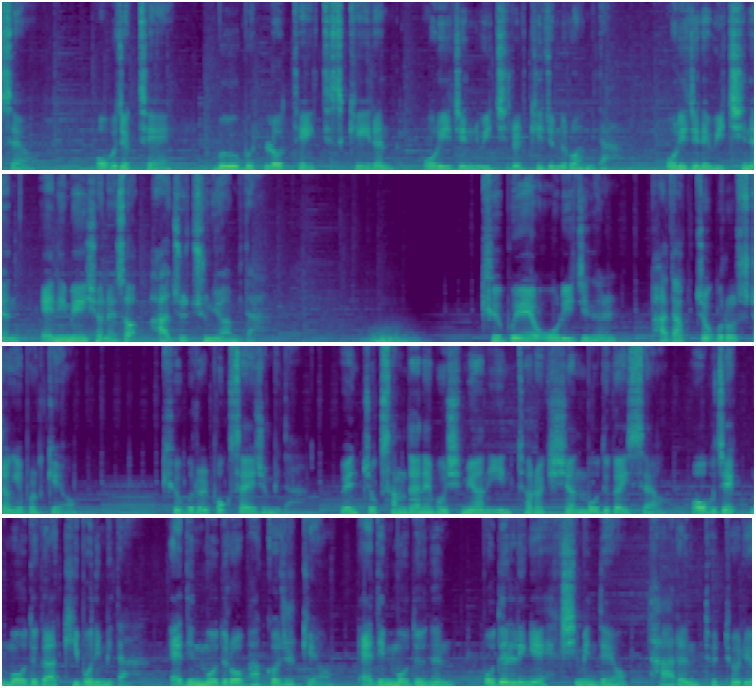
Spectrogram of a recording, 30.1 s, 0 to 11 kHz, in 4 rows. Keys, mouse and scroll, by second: 3.3 r, 6.6 s, 9.0 g, 11.8 click, 14.9 shift+d, 17.8 click, 20.5-24.9 drag.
